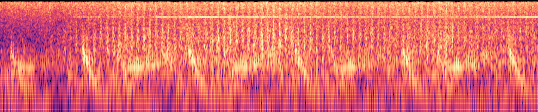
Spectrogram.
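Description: A helicopter circling overhead: its rotor chops steadily and loudly, a continuous rhythmic thudding wrapped in engine roar, with no voices.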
